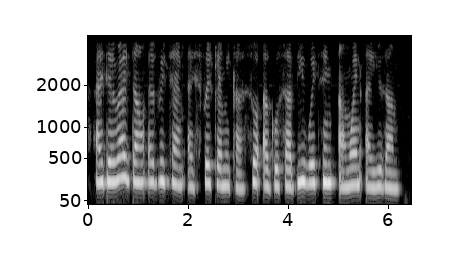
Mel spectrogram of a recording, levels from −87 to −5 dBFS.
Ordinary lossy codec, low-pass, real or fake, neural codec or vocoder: none; 3.6 kHz; fake; codec, 16 kHz, 8 kbps, FunCodec, trained on LibriTTS, 25 frames a second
